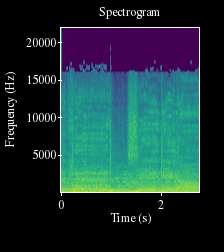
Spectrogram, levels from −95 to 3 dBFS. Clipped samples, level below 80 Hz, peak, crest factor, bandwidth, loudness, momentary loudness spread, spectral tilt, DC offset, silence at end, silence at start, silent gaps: under 0.1%; -16 dBFS; 0 dBFS; 10 dB; 17 kHz; -10 LUFS; 1 LU; -5 dB/octave; under 0.1%; 0 s; 0 s; none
